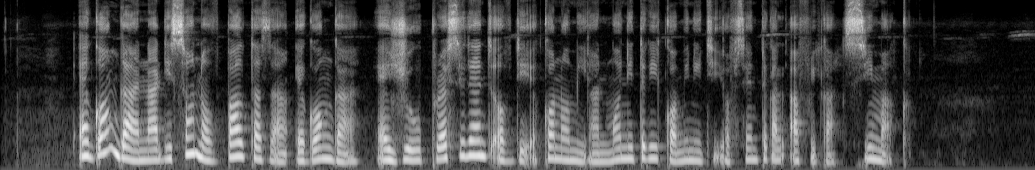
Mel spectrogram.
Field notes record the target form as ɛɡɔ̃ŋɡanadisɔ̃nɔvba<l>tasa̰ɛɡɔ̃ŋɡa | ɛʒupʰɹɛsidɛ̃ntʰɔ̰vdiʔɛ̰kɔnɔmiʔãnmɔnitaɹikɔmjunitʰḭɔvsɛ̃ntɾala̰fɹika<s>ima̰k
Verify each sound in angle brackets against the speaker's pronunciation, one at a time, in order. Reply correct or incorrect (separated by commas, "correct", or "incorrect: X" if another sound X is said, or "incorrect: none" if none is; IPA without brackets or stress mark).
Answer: correct, correct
